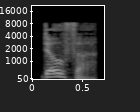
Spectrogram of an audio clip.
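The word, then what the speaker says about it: dóibh: In South Connemara, for example, there is a tendency to substitute a b sound at the end of words ending in bh, beta, such as sibh, libh, and doib, something not found in the rest of Connacht. These words would be pronounced respectively as shiv, live, and dofa.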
